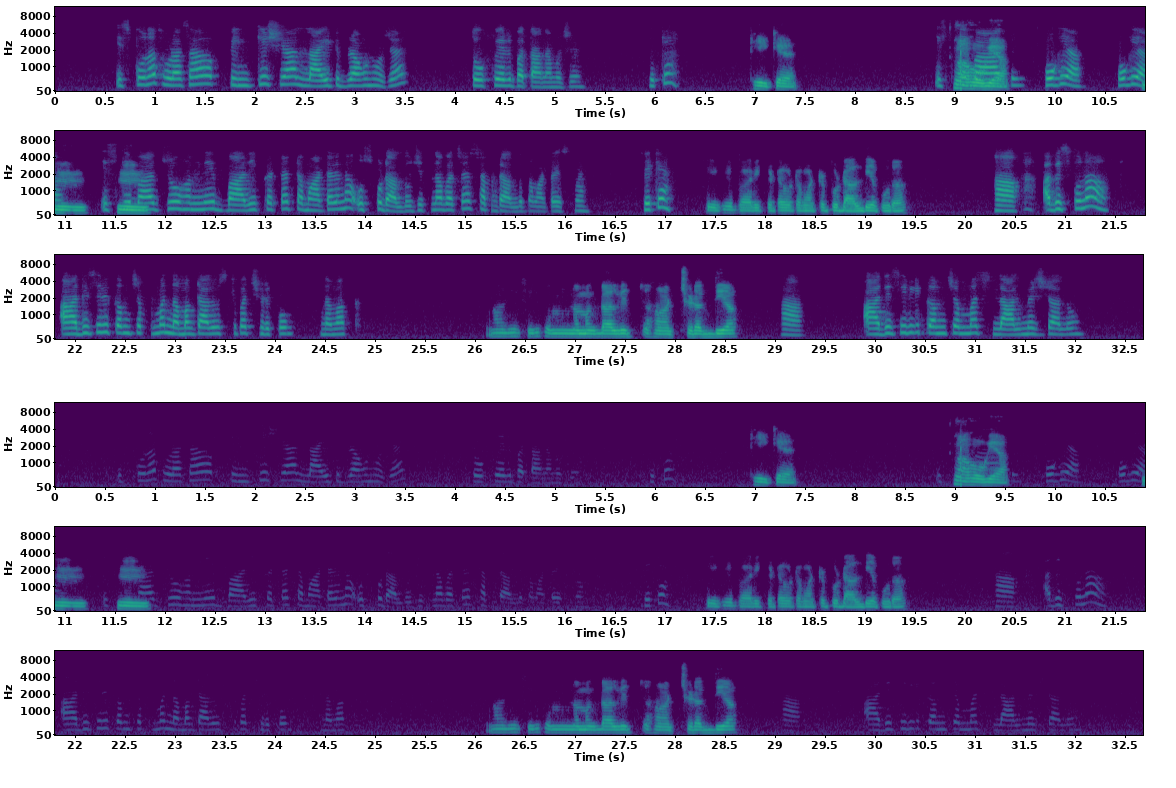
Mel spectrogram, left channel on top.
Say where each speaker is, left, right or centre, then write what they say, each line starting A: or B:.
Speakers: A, on the left; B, on the left.
A: इसको ना थोड़ा सा पिंकिश या लाइट ब्राउन हो जाए तो फिर बताना मुझे ठीक है
B: ठीक है
A: इसके
B: हाँ हो
A: बाद
B: गया
A: हो गया हो गया
B: हम्म
A: इसके
B: हम्म
A: बाद जो हमने बारीक कटा टमाटर है ना उसको डाल दो जितना बचा है सब डाल दो टमाटर इसमें ठीक है
B: ठीक है बारीक कटा हुआ टमाटर को डाल दिया पूरा
A: हाँ अब इसको ना आधी से भी कम चम्मच नमक डालो उसके बाद छिड़को नमक
B: हाँ जी ठीक है नमक डाल के हाँ छिड़क दिया
A: हाँ आधे से भी कम चम्मच लाल मिर्च डालो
